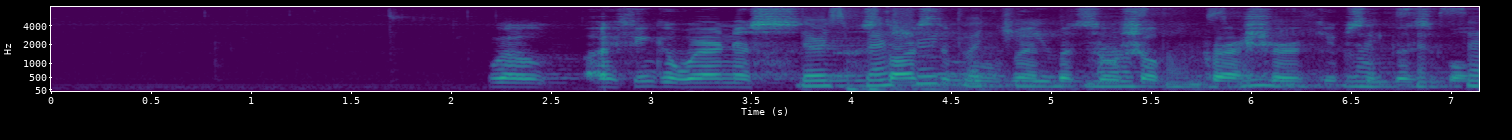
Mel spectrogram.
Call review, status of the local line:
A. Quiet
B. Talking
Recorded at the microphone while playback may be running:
B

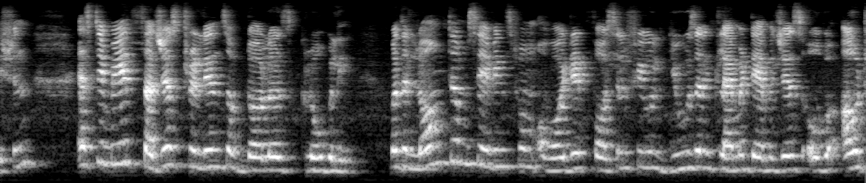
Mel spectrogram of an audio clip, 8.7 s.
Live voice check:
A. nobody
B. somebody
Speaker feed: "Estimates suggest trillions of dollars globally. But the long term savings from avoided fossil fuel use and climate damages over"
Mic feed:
A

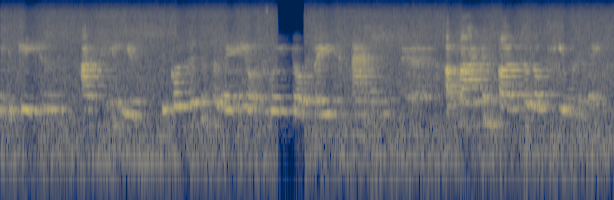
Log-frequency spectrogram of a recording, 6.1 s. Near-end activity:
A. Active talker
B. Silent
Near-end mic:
B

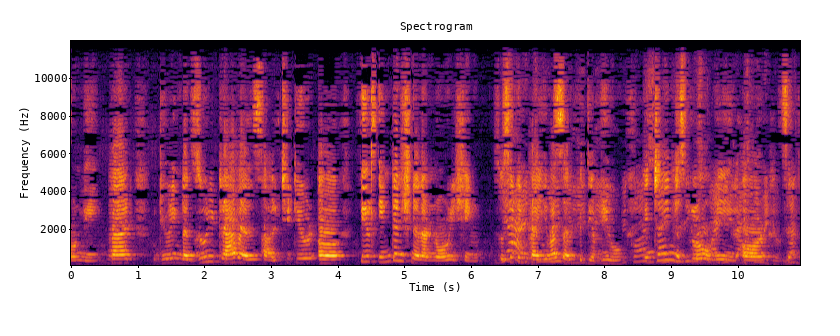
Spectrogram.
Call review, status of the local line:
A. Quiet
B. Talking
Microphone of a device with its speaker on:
B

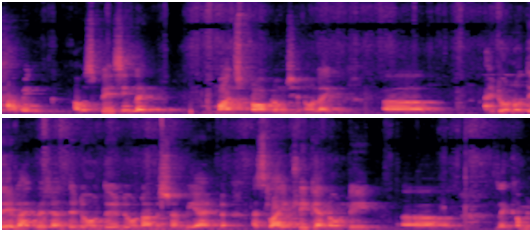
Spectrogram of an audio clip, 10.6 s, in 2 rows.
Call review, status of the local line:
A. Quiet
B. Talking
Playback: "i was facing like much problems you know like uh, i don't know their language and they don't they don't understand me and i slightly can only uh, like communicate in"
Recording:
A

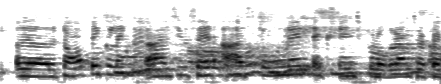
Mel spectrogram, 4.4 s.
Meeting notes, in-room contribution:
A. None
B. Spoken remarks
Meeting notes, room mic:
B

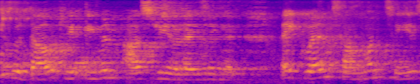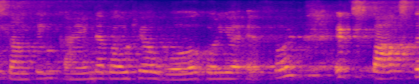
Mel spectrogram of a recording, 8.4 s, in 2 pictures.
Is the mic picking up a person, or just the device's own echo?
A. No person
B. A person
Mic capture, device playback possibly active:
A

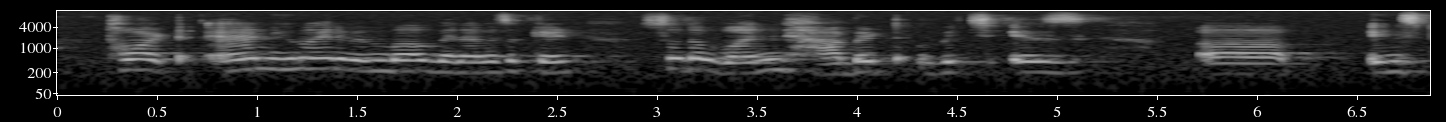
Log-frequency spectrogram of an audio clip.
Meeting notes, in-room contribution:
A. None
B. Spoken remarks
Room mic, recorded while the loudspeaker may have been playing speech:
A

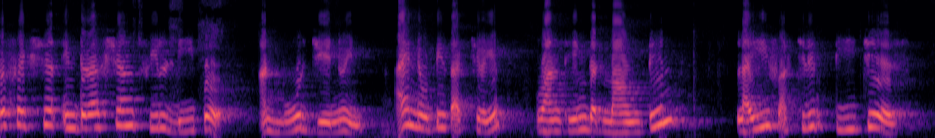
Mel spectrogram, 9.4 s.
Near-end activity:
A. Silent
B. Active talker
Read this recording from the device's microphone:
A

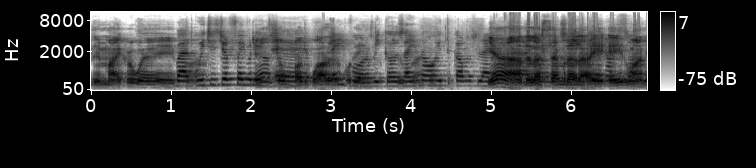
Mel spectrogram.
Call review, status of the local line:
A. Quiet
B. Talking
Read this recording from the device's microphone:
A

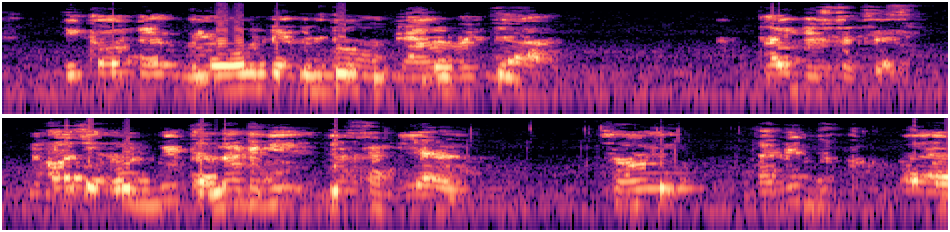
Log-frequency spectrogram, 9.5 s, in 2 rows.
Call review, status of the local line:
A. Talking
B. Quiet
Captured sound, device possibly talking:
B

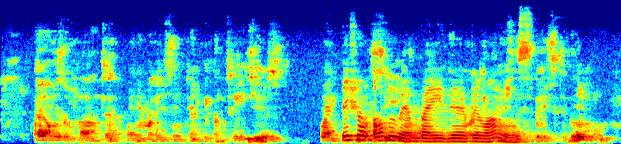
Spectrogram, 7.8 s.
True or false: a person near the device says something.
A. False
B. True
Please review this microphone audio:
B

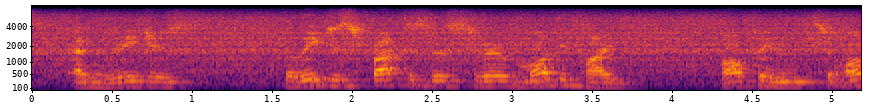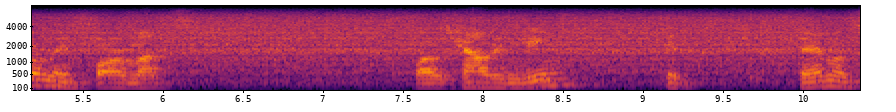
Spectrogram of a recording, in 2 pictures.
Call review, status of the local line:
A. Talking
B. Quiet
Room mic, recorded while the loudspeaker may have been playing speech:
B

